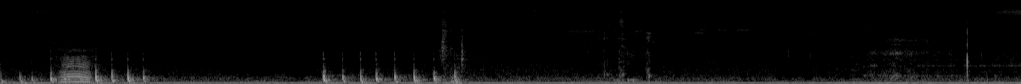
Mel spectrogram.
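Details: A sleeping deaf mother French bulldog gives a short, snorting, rattly snore, then a run of quick clicking snuffles, with a steady low room hum: snoring.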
